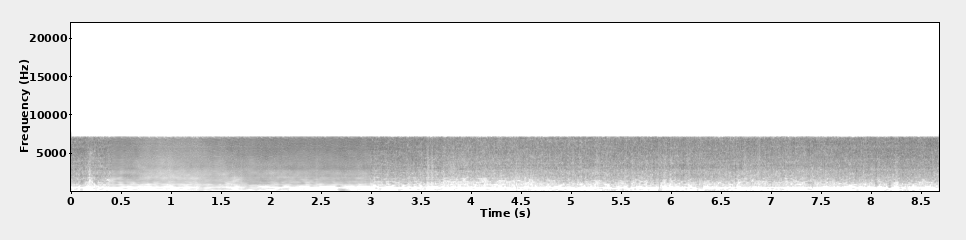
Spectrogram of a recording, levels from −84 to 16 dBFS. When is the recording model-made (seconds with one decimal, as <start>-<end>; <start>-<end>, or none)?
0.4-3.0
